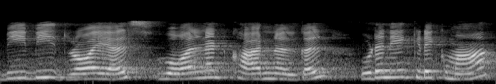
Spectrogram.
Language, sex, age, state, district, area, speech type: Tamil, female, 30-45, Tamil Nadu, Cuddalore, rural, read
